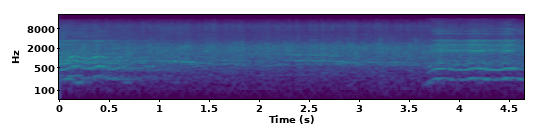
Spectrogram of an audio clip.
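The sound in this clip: An audience claps in strong, steady applause that continues throughout. A voice is heard over it at the start and again near the end.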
